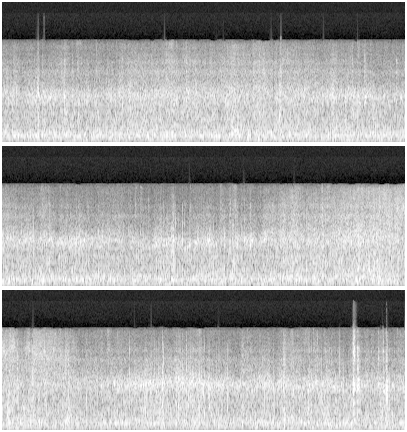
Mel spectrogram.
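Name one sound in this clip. A vehicle's engine hums steadily as it drives along a road.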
